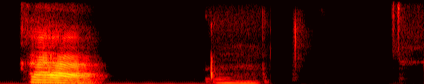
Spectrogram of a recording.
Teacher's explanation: huruf k keluar dari pangkal lidah yang bertemu dengan langit-langit atas agak ke depan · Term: huruf Kaf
